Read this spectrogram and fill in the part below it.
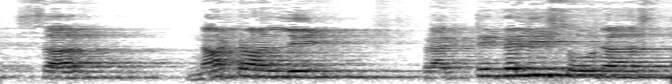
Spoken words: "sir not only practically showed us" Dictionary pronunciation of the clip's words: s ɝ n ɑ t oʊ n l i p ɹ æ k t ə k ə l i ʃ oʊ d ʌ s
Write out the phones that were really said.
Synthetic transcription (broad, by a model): s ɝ n ɑ t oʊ n l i p ɹ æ k t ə k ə l i s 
